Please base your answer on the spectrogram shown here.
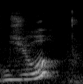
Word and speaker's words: Joué: so this is um i think we pronounce it as jewel which means play in french if i'm correct and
